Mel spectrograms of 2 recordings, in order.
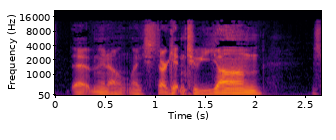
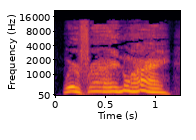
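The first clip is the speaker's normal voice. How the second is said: mock customer; 12 semitones higher, 5 dB louder, much slower than usual. Acting out a customer.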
